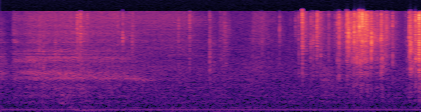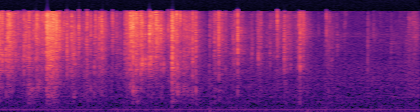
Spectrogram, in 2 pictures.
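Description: Foil wrapper of a trading-card pack crinkling as it is handled and torn open, in a run of loud crackling bursts from about three to seven seconds in, with quieter card handling before and after.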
